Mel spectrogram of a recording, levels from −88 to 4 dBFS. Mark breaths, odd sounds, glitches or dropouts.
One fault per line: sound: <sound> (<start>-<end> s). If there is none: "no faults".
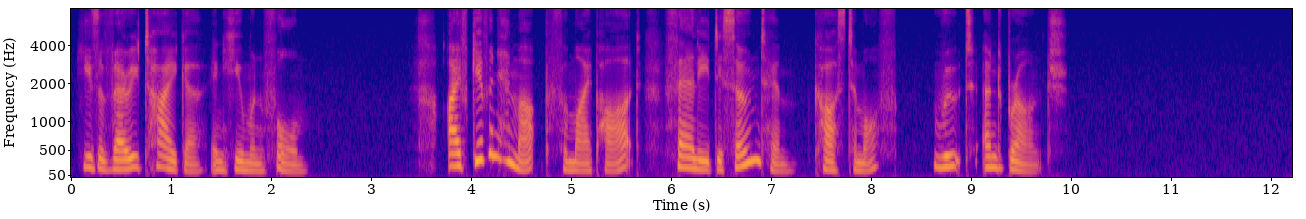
no faults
